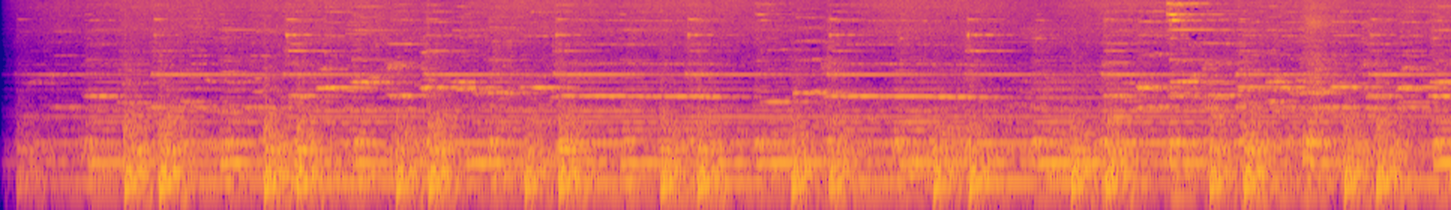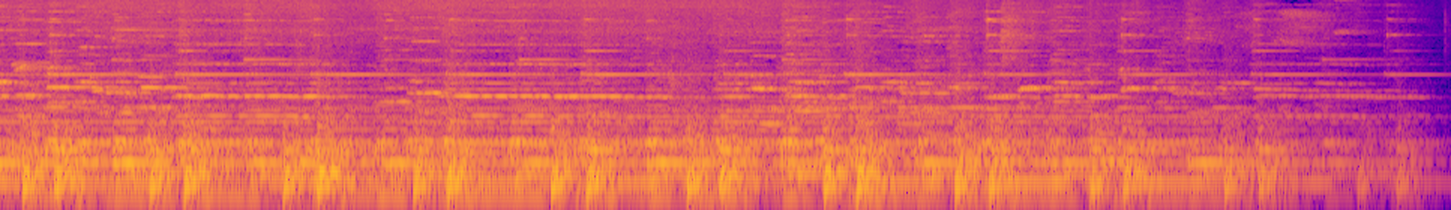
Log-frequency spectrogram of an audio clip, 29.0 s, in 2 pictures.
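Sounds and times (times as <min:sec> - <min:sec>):
short instrumental music: 0:00.0 - 0:29.0.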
